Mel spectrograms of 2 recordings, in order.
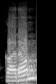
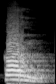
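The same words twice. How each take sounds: First: करम with a full vowel after र; करम, vowel after r kept. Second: कर्म with no vowel after र; half r. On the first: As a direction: say करम as ka-ram. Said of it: "ये था". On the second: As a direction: say कर्म as karm. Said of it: "ये". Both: Shown as a demonstration.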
